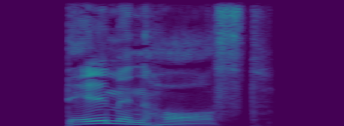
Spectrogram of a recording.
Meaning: an independent town in Lower Saxony, Germany
- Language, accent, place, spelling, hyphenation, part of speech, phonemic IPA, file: German, Germany, Berlin, Delmenhorst, Del‧men‧horst, proper noun, /ˈdɛlmənˌhɔʁst/, De-Delmenhorst.ogg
